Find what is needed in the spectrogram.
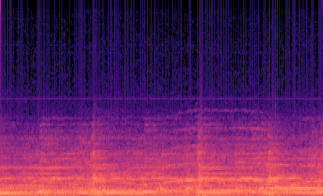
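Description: Live band music: a banjo and a guitar picking notes over held, sustained tones.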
